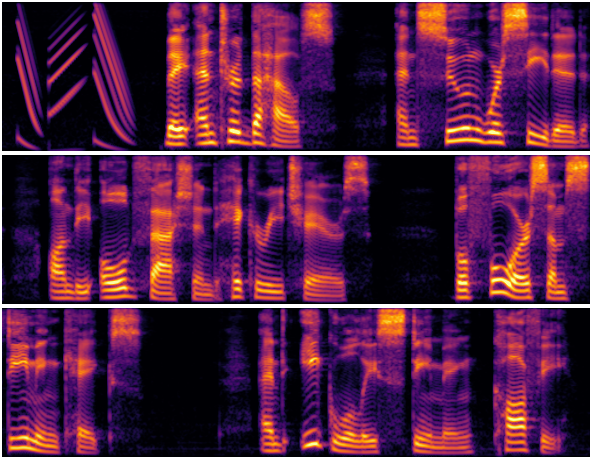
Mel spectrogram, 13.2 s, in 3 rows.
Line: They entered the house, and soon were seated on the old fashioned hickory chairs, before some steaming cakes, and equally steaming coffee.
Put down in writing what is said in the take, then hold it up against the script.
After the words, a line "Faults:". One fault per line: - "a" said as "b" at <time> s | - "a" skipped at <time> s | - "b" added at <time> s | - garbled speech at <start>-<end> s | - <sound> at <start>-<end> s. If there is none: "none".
They entered the house, and soon were seated on the old fashioned hickory chairs, before some steaming cakes, and equally steaming coffee.
Faults:
- chirp at 0.1-1.0 s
